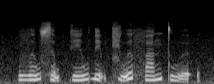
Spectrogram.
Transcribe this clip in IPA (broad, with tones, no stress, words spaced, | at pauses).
və˨˦wsə̰˧˨w ke˨˦w ɗḛ˧˨wt͡ɕṵ˧˥ə̯fa˨˦n t̪ṵ˧˨ə̯ʔ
